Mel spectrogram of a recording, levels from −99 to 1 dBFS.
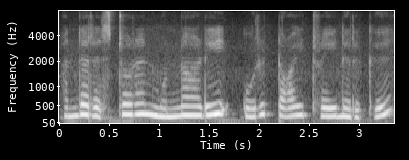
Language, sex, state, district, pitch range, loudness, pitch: Tamil, female, Tamil Nadu, Nilgiris, 215-260 Hz, -13 LUFS, 230 Hz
